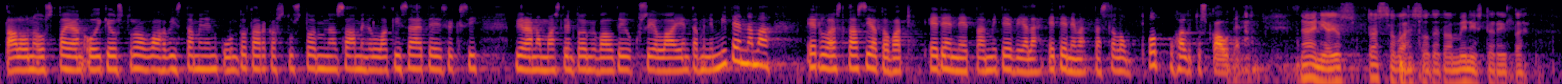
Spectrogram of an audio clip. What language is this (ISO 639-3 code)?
fin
